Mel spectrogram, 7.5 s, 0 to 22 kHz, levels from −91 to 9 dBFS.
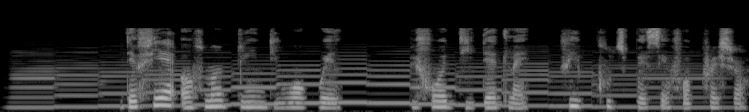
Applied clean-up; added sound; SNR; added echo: none; Wind instrument, woodwind instrument; 12 dB; none.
